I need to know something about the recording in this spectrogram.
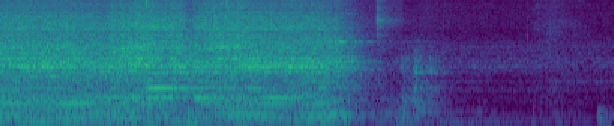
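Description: Electric guitar chord strummed and left ringing for about two seconds, then cut off sharply.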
